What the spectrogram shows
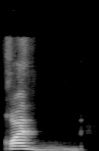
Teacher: قد for fatah upon jaws attached with dal. As you will touch dal, your lips should be in a straight position and it has rakhawa, so there should be a flow of sound. قد make qa heavy but dal light.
